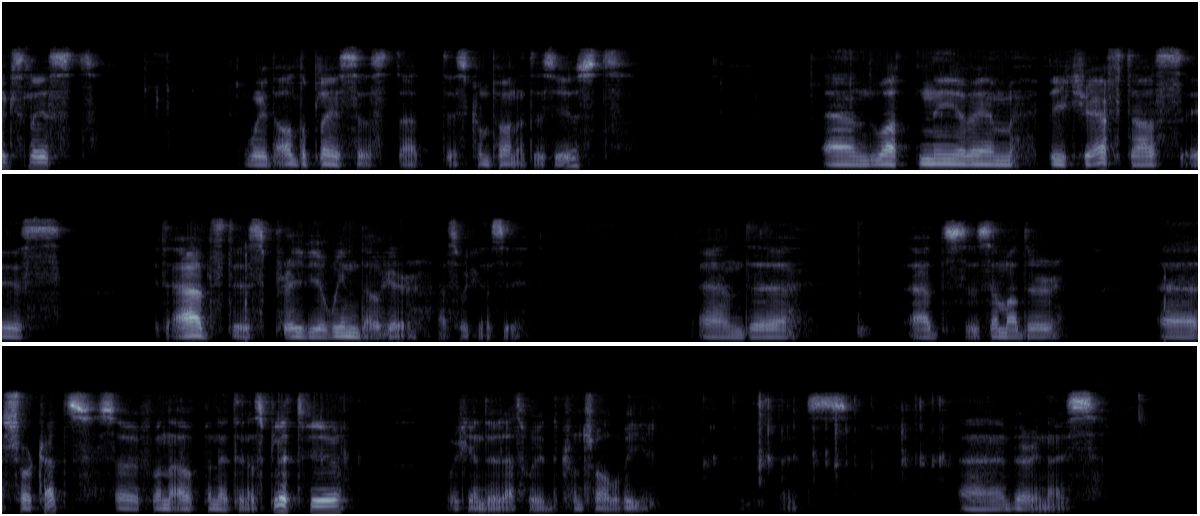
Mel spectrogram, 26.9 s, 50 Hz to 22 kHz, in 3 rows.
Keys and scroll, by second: 3.2 j, 5.9 k, 20.2 ctrl+v, 21.2 j, 23.3-24.5 typing, 24.7 shift+super+d.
